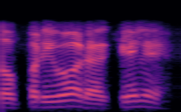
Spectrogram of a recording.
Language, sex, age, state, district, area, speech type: Hindi, male, 45-60, Bihar, Begusarai, urban, conversation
